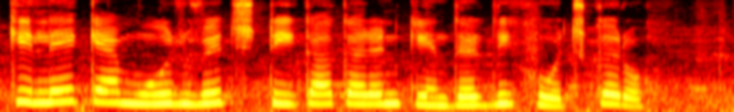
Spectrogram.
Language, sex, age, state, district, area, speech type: Punjabi, female, 18-30, Punjab, Ludhiana, urban, read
